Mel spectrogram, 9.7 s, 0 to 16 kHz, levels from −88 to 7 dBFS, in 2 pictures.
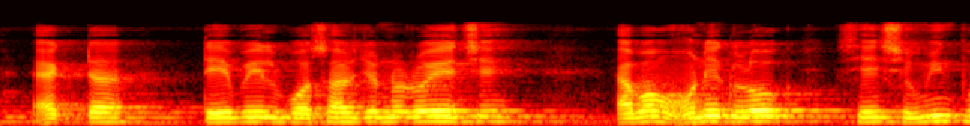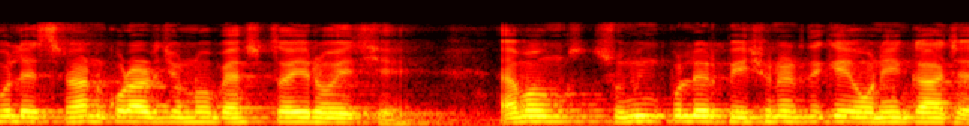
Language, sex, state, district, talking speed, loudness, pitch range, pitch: Bengali, male, West Bengal, Malda, 160 wpm, -16 LUFS, 140-150 Hz, 145 Hz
